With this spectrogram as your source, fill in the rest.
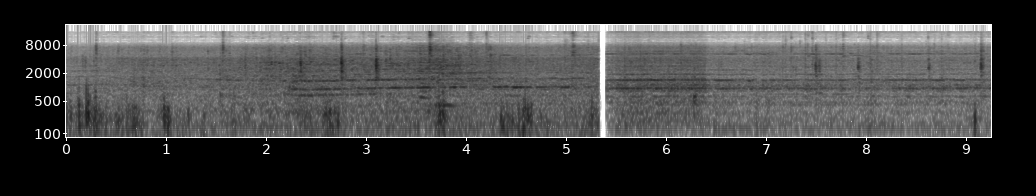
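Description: A small motor rickshaw engine rattles and hums steadily.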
